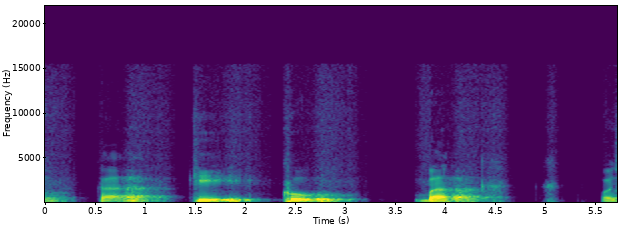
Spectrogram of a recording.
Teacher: Jadi di pangkal lidah ke depan sedikit dari mahraj qaf, itu ya. Jadi lebih depan sedikit dari mahraj qaf. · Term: kaf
